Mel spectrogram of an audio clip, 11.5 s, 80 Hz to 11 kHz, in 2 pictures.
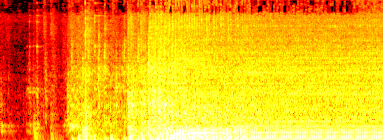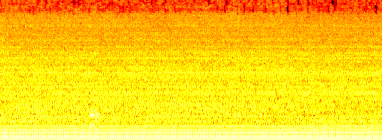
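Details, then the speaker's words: Small generator after pull rope replacement, unrun 6 months; catches after brief pull, steady even drone at constant speed, no misses or knocks; healthy running. "okay y'all that is crazy I've never had anything fire up on the first pull something wrong with that thing it's going to blow up or something"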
